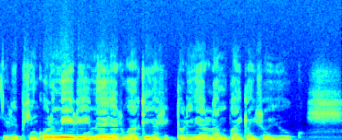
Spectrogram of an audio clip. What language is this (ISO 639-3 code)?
fin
